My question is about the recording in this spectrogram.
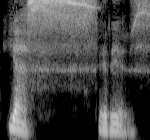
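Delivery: soft whispered snake voice; whispery snake. Acted. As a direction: hush it like a sly snake. Snake answers elephant.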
